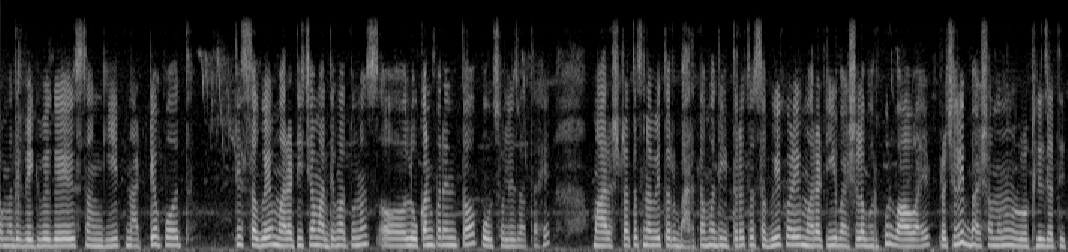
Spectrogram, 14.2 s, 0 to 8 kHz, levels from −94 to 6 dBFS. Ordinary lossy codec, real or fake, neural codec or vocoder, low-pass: none; fake; vocoder, 44.1 kHz, 128 mel bands every 256 samples, BigVGAN v2; 7.2 kHz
